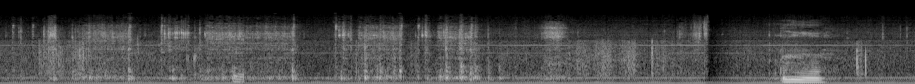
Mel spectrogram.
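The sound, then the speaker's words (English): A telephone call to a night line rings once in a short, loud electronic burst near the end, after a stretch of steady clattering and mechanical noise with a constant low hum underneath. “It's ringing anyway.”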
